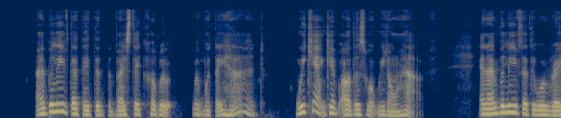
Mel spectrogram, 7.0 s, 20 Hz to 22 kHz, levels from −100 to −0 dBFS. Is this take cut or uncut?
uncut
